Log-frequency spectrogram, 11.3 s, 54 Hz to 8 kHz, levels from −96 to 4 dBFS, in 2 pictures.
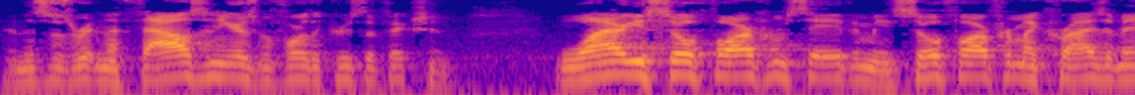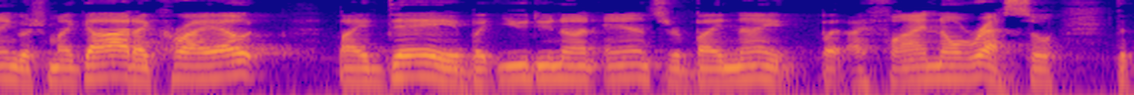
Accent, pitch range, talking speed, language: American, 115-135 Hz, 245 wpm, English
